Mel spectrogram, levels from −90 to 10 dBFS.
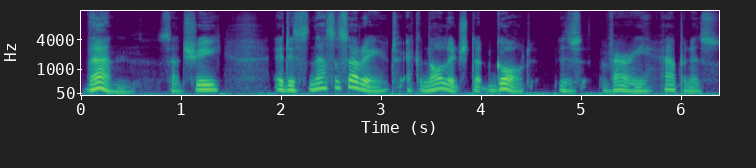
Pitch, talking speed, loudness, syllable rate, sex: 140 Hz, 120 wpm, -19 LUFS, 4.3 syllables/s, male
